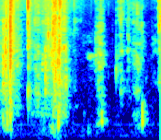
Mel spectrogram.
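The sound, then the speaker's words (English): Crunchy chewing on tortilla chips from Indonesia, made by the Krip Krip company: a handful of loud, dry, crackling bites in an irregular rhythm, with short quieter gaps between them and no talking. “Like they taste like artificially flavored corn chips.”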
